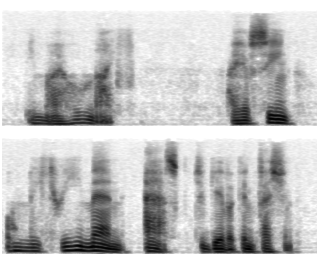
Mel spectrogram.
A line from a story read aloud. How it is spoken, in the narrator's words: she whispered to the wizard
